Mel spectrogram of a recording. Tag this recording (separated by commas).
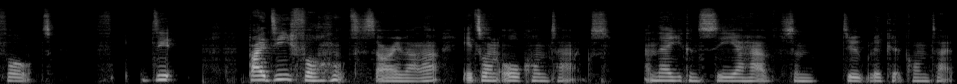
inside a small room, Speech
